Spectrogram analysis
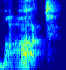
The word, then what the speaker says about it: Ma'at: Ma'at, pronounced Ma'at, corresponds to the faculty deity within man, wherein is intuited and experienced the urge to live truth.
